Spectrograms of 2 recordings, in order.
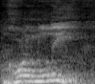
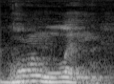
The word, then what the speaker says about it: Branly: It's pronounced Branly, not Branley. If you pronounce it Branley, it becomes the museum for touching yourself.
